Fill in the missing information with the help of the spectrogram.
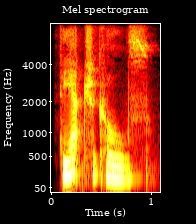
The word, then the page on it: theatricals: British English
